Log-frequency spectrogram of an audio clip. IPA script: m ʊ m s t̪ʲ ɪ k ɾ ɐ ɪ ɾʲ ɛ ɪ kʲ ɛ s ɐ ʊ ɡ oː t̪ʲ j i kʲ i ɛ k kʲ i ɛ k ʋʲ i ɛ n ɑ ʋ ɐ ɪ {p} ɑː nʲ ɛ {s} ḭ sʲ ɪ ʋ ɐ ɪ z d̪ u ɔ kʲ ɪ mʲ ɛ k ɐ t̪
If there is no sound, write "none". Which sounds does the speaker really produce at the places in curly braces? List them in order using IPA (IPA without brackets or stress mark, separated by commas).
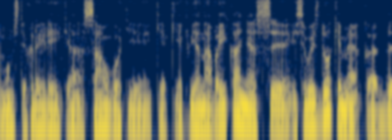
k, s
